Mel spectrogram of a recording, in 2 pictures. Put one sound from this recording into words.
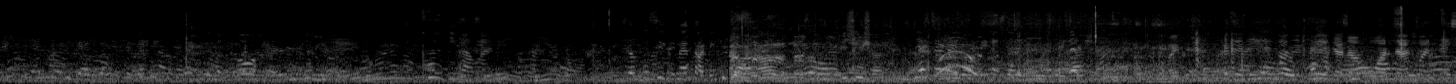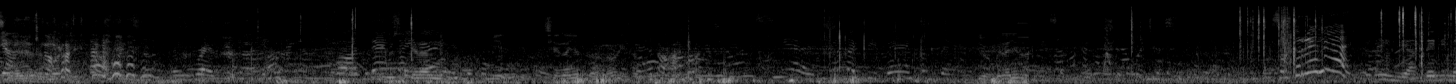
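A crowd of men and women chatter outdoors at a distance.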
